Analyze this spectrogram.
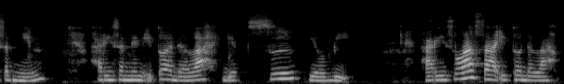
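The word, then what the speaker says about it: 月: Dibacanya Getsu.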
